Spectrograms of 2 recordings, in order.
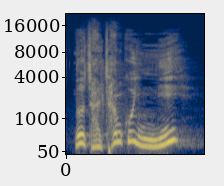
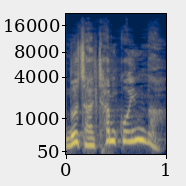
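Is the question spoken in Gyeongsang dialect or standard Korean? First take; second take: standard; Gyeongsang dialect. First: It is spoken in standard Seoul Korean. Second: It is spoken in Gyeongsang dialect. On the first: "제가 태생은 서울인데" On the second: "부산 사투리, 경상도 사투리로 하면"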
